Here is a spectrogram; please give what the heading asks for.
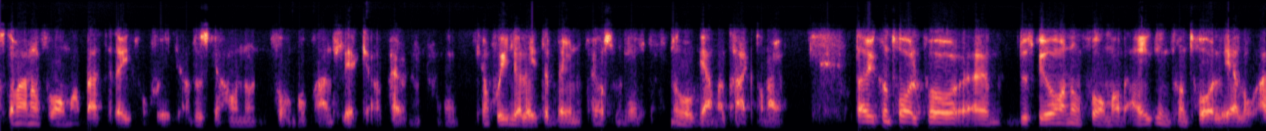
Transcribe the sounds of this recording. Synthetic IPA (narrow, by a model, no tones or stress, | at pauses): skavɪhɑːnɔnfɔɾmavbat̪ʰəd̪iːfɾɔnɧɪ̰lja̰d̪ɵskahɑːnɔnfɔ̰ɾma̰vbɾa̰nd̪ʂlɛ̰kːa̰ɾə̰pʰo̰ːnɪŋ | kʰanɧɪljaliːt̪əbɾʉːnd̪əpʰoːsmʊd̪ɛlːnoːɡɔɡamːalt̪ʰɾakt̪ʊɳaj | d̪̥æhaɾjʏkʰɔnt̪ʰɾɔlːpʰɔ | d̪ɵskajhːɑanɔnfɔɾmaveːɡənkʰɔnt̪ʰɾɔlːɛlːəɾa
